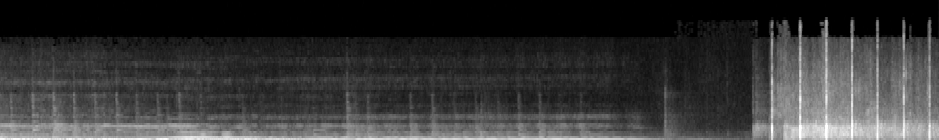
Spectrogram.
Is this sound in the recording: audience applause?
yes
